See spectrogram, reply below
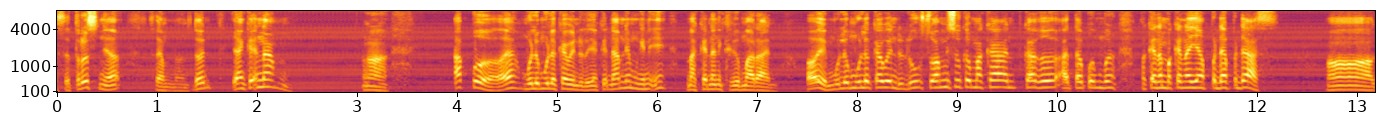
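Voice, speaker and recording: A fast-talking man gives marriage advice in an informal talk. His voice sits a little high, and he presses his points emphatically, often starting his lines with "ha". A faint hum runs under the recording. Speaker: speaker giving marriage advice.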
